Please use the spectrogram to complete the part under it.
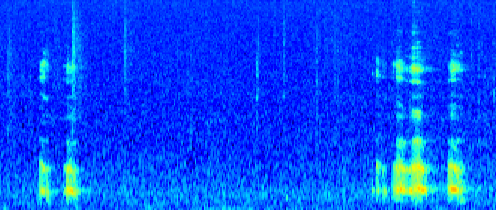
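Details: Mantled howler producing two coarse, throaty grunts, then a long quiet gap, then a tighter cluster of three or four louder rasping barks near the end.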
